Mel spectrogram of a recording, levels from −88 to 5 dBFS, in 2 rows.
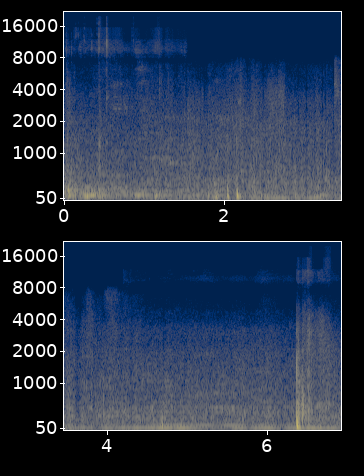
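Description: Everyday sound carrying a call bitrate drop from 1.54 to 5.21 s. The top end narrows from 20 kHz to 8 kHz and the texture turns rough and watery for about 2.35 s at worst, which fits the encoder falling from 32 to 10 kbps. Unlike packet loss, nothing drops out.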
